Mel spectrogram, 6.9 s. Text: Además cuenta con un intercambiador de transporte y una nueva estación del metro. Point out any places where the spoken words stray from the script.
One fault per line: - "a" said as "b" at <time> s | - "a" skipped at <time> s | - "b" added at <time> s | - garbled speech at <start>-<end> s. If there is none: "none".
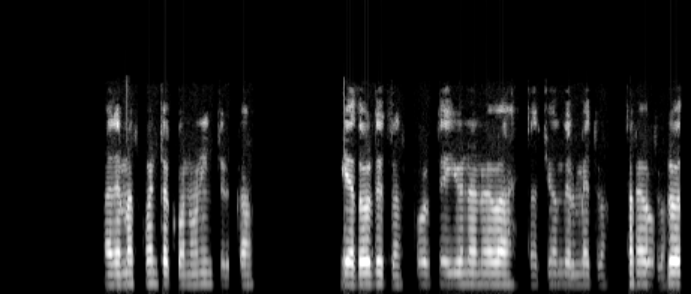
- garbled speech at 6.2-6.8 s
